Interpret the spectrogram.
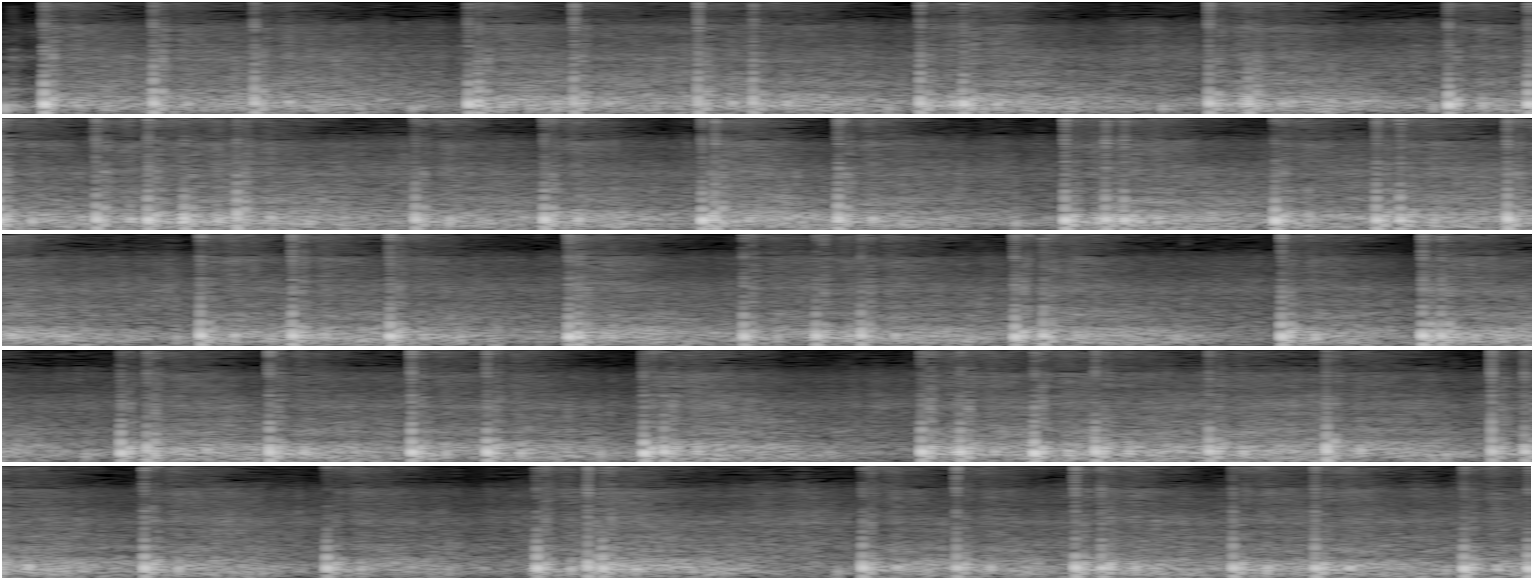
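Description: Fireworks display: aerial shells and low bursts going off in a continuous barrage, several sharp bangs a second with no letup.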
